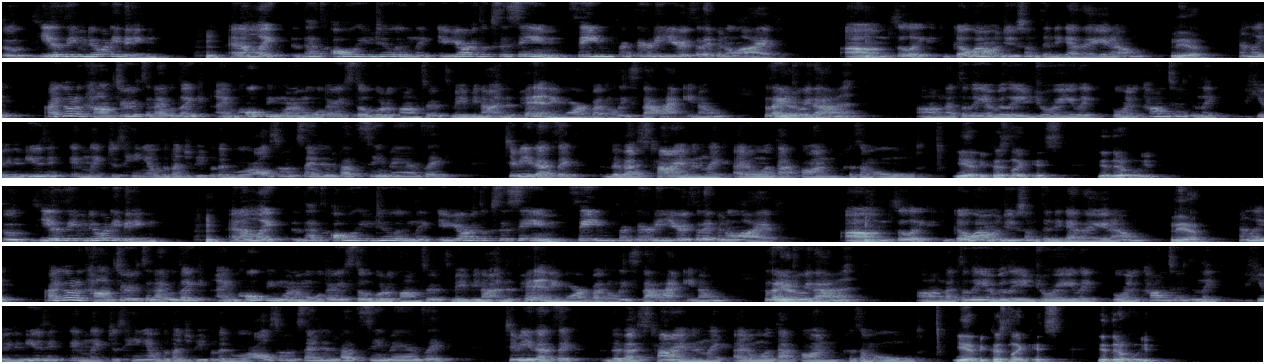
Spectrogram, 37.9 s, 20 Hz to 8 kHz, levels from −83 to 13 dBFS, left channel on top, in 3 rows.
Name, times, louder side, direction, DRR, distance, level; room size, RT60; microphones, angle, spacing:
voice 1, 0.0-1.6 2.3-7.7 8.4-11.4 12.4-12.7 13.1-19.8 20.3-21.1 21.8-24.8 25.2-29.7 30.3-30.9 31.2-34.4, right 1 dB, 25° left, -6 dB, 1.5 m, -23 dB
voice 2, 11.7-12.0 20.3-20.6 34.8-35.8 36.2-36.7, right 1 dB, 35° right, 5 dB, 0.4 m, -20 dB
5.2 x 3.0 x 2.3 m, 0.41 s
head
